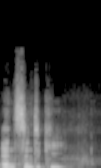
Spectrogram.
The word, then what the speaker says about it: Syntyche: Not a big deal, but like, you're not pronouncing them quite right. And I was like, great, an hour of my life just gone, never to be recovered. So that's the best I can do based on what I studied and what Jeremy told me is Euodia and Syntyche.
